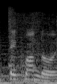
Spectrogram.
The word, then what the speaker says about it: taekwondo: eu trabalhava na produção, era terceiro setor e taekwondo, especificamente. Você praticava taekwondo, né? Sim. Taekwondo, isso. é a pronúncia correta.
